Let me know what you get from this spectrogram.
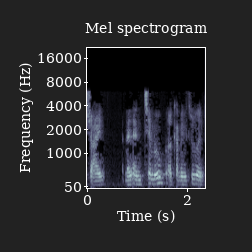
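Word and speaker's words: Shein: They're talking about, the entering of, we had a discussion actually just a few hours ago, was it Shine or Shine? I think it's pronounced Shine.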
